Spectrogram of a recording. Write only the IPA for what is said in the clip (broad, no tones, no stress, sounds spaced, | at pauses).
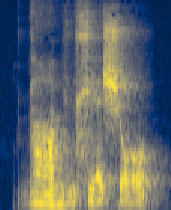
ɡ ɑ bʲ ṵ xʲ æ̰ ʃ ɔ̰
